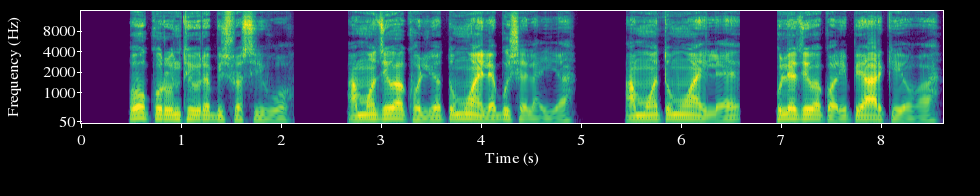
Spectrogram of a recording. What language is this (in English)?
Mahasu Pahari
